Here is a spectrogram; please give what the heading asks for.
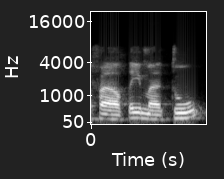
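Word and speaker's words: فاطمة: Kita bacanya Fatimatu tidak tanwin, padahal tidak ada al-nya. Betul. Betul. Santuna. Kenapa kok seperti itu? Karena ism ghairu munsharif atau mamnu' min as-sarf. Sebabnya apa? Isim alam tak marbuto.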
